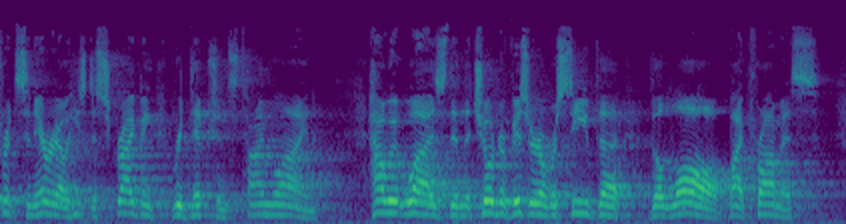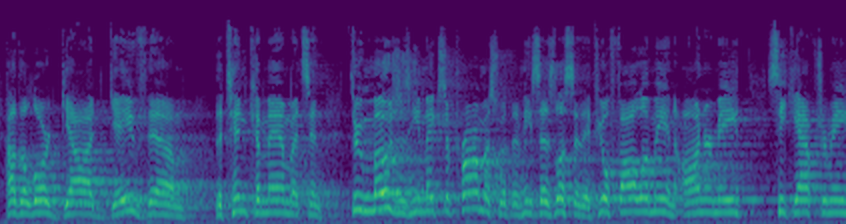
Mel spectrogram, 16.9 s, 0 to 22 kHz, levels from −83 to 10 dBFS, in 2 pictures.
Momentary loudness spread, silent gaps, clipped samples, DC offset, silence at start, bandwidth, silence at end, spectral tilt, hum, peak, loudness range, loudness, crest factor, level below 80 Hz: 11 LU; none; under 0.1%; under 0.1%; 0 s; 13 kHz; 0 s; -4 dB/octave; none; -6 dBFS; 3 LU; -26 LUFS; 20 dB; -60 dBFS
